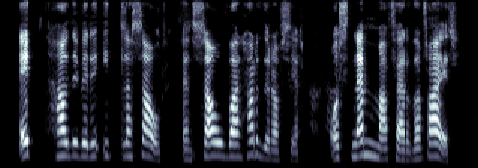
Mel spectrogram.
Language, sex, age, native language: Icelandic, female, 40-49, Icelandic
